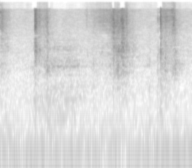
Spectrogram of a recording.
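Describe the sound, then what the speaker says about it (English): Playing cards being shuffled for a trick-taking tabletop card game, three short riffling bursts spaced about half a second apart, quiet and close. "shuffle the cards"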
